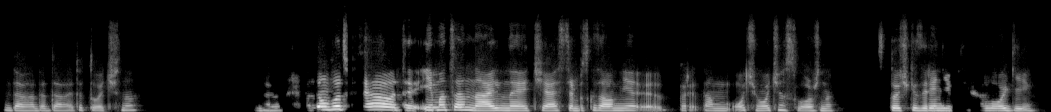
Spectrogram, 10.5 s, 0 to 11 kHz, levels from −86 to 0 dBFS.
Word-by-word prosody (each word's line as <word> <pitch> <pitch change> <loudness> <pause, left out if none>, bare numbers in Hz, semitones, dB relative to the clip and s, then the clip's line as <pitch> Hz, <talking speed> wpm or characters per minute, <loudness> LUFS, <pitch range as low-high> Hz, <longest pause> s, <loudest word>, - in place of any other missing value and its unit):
Да. 205 -4 -5
Да-да. 195 0 -8
Это 230 - -11
точно. 220 - -10 1.1
Да. 195 -1 -12 0.4
Потом 290 +5 +6
вот 315 0 +8
вся 285 -3 +5
эта 235 -2 -3
эмоциональная 220 -5 +2
часть, 200 0 -2
я 210 - -1
бы 200 +1 -7
сказала, 205 -2 +1
мне, 215 0 -3
э, - - -7
поре 210 - -12
там, 195 -1 -9
очень-очень 220 +1 -6
сложно 190 0 -7 0.4
с - - -24
точки 215 +1 -1
зрения 205 -1 0
психологии. 205 -3 -4
210 Hz, 135 wpm, -22 LUFS, 200-225 Hz, 1.1 s, вот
